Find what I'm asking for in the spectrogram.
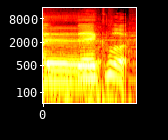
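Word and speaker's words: Descloux: Suburban Lawns, a janitor, Crack Cloud with Philosophy's Calling, and at the top was Lizzie Mercier de Clos. I don't know how to say the French. – I can't see it, but de Clos. You just say it fast.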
